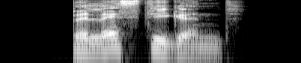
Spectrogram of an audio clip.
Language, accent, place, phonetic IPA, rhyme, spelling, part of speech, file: German, Germany, Berlin, [bəˈlɛstɪɡn̩t], -ɛstɪɡn̩t, belästigend, verb, De-belästigend.ogg
- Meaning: present participle of belästigen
